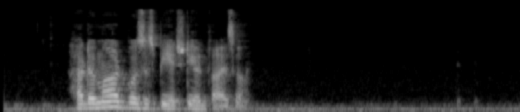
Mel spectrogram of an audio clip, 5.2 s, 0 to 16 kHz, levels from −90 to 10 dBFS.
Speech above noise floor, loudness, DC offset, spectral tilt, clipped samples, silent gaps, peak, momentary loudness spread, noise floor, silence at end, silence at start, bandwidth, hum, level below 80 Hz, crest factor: 30 dB; -24 LUFS; under 0.1%; -5.5 dB/octave; under 0.1%; none; -8 dBFS; 13 LU; -53 dBFS; 2.25 s; 0.15 s; 11.5 kHz; none; -52 dBFS; 20 dB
